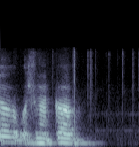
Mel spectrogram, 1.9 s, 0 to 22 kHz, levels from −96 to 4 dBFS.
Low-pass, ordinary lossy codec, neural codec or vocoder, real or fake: 5.4 kHz; Opus, 16 kbps; codec, 16 kHz in and 24 kHz out, 1 kbps, XY-Tokenizer; fake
